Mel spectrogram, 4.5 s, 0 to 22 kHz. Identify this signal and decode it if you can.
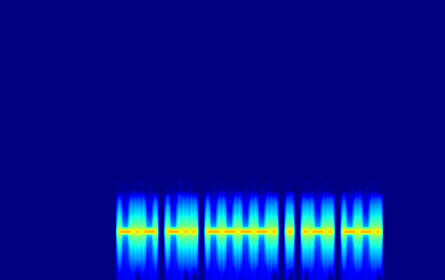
Morse code, heard as a keyed tone, about 30 wpm, 700 Hz. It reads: KD9ERG
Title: USA Call Signs - 6 Characters - 4x Character Spacing - 30wpm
